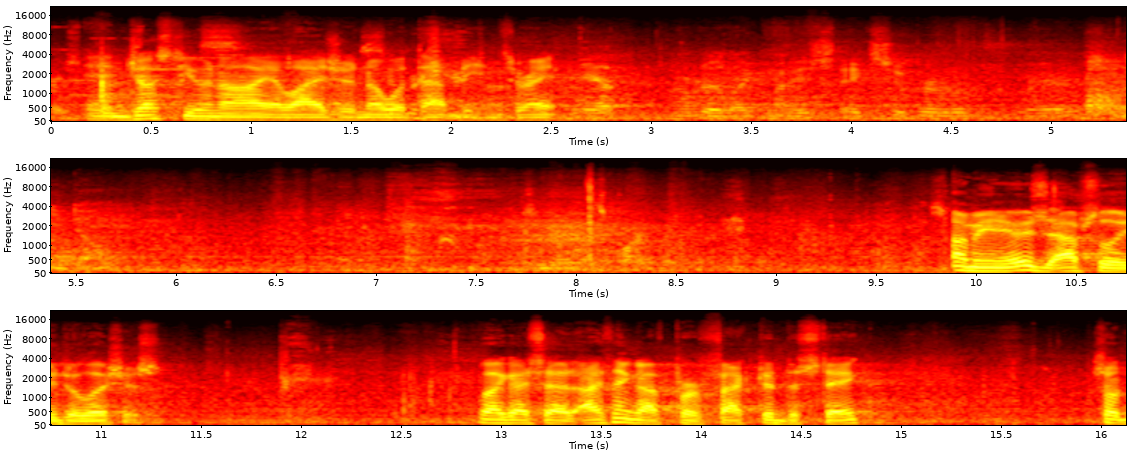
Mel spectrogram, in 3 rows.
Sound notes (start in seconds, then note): 7.0 background laughter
